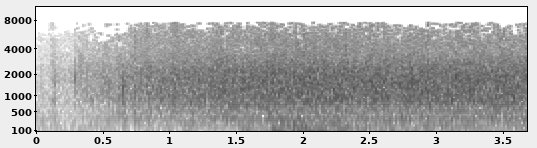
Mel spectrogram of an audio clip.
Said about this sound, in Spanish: Aquí, en la que fue su casa, recibe el aplauso de todo el pabellón Príncipe Felipe.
